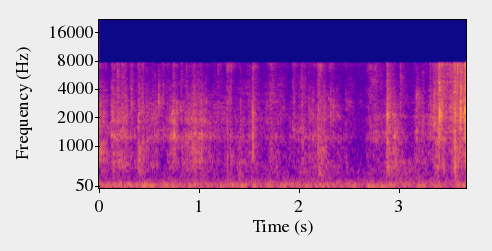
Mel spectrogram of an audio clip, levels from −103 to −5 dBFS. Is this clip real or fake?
real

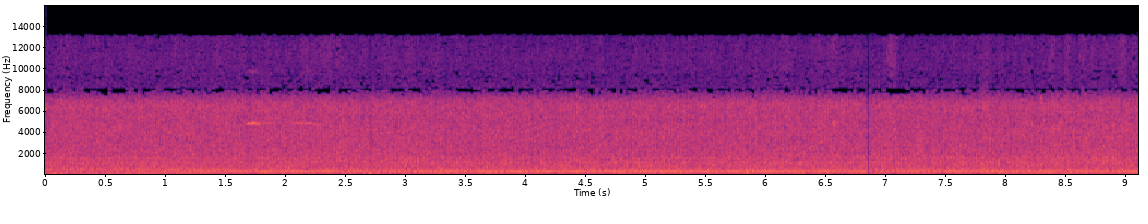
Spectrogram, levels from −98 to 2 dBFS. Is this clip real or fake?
real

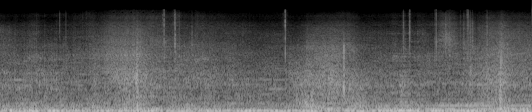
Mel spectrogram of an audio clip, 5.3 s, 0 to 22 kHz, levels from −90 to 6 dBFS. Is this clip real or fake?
fake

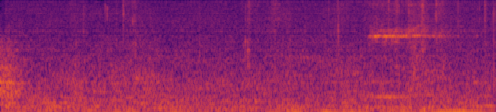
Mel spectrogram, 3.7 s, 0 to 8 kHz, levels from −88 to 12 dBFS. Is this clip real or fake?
fake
